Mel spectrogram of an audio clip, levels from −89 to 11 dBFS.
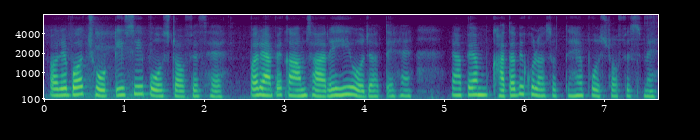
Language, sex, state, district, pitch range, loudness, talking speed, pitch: Hindi, female, Rajasthan, Jaipur, 195-230 Hz, -18 LUFS, 220 wpm, 210 Hz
